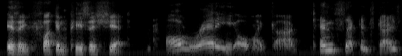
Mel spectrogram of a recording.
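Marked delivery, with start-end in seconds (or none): 2.1-5.0 amazed. Real, not acted. Amazed at fast receipt.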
